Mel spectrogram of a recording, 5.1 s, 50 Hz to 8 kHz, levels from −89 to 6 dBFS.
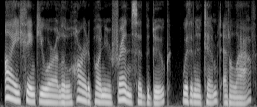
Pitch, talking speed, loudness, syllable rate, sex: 150 Hz, 220 wpm, -16 LUFS, 4.9 syllables/s, female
